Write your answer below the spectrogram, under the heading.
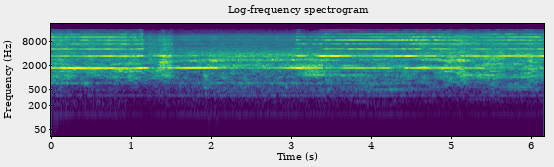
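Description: Table saw running with a steady whine as a gum-wood board is ripped to finish width along the fence.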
